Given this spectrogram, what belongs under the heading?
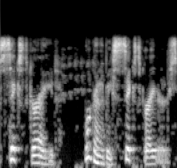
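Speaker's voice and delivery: usual speaking voice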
